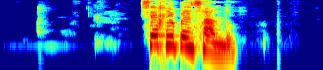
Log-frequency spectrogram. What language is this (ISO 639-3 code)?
glg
